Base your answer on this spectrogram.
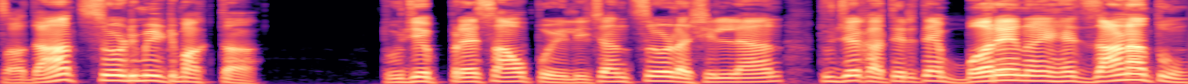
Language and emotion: Goan Konkani, angry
